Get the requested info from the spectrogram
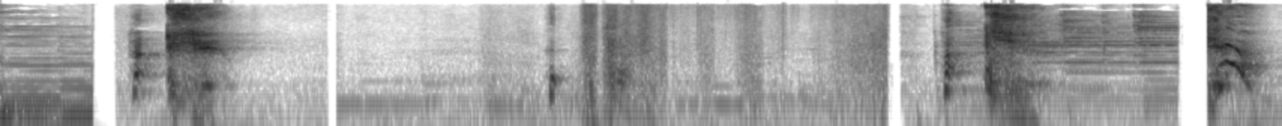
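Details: Compilation: several sharp, explosive sneeze bursts, some preceded by a quick in-breath, separated by quiet gaps and faint tonal background sound. Sneezing.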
